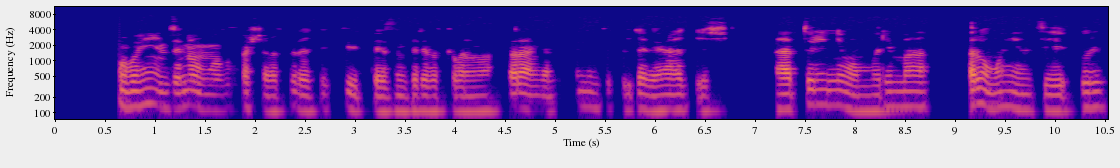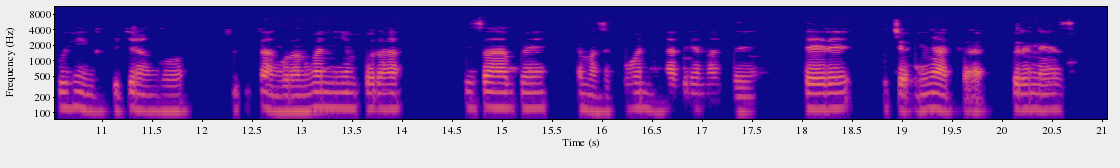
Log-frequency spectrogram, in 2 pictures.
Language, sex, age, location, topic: Kinyarwanda, male, 25-35, Huye, agriculture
